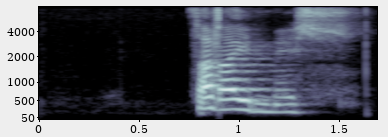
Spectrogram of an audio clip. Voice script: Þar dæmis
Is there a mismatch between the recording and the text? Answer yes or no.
no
